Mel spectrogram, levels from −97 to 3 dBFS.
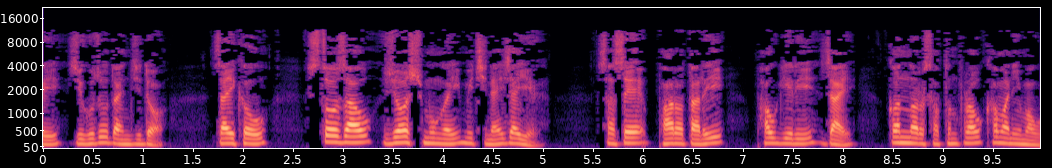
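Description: Heavy MP3 compression runs through the whole clip, likely from a low bitrate around 32 kbps. Nothing sounds above 11.4 kHz. Weak frequency lines drop in and out between frames. The speech sounds watery and swirly, with metallic chirps on s sounds and smeared attacks.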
